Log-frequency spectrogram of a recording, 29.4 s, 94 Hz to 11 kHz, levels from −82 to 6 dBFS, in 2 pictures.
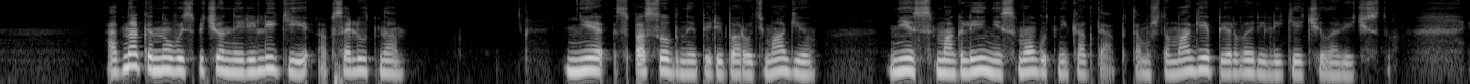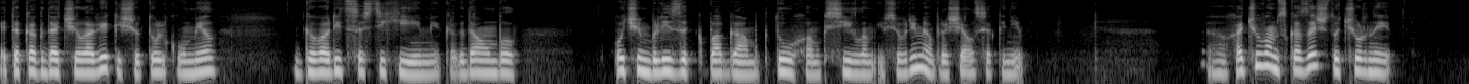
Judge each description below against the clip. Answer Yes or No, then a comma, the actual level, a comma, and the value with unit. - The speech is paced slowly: Yes, slow, 100 wpm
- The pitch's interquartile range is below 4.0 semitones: Yes, narrow, 2.5 semitones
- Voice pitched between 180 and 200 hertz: Yes, medium, 185 Hz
